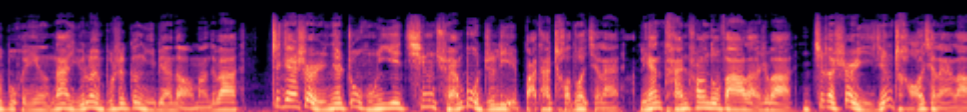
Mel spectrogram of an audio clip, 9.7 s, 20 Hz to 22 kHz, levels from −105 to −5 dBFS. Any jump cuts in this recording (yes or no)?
no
